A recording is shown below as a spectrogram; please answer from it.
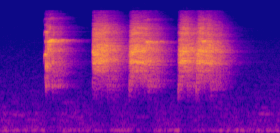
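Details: Harsh, ratchety phrase of a black francolin perched on top of a rock: one long rasping note followed by four loud, coarse notes paired closely, delivered within two seconds.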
